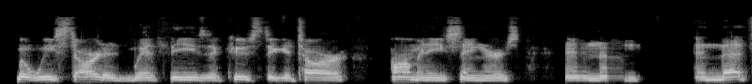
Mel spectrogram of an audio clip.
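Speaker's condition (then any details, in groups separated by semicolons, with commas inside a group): ALS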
